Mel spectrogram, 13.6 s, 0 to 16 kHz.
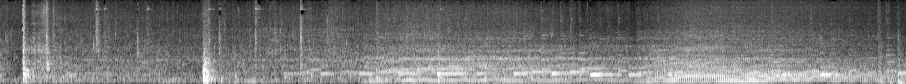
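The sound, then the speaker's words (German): A motorboat engine starts up after a couple of sharp knocks, then settles into a steady droning hum that grows louder and rougher over rushing water as the boat carries an underwater archaeologist and his 13-year-old nephew, with no one talking. “Er hat Bela gerade mit dem Motorboot von der Schule abgeholt”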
